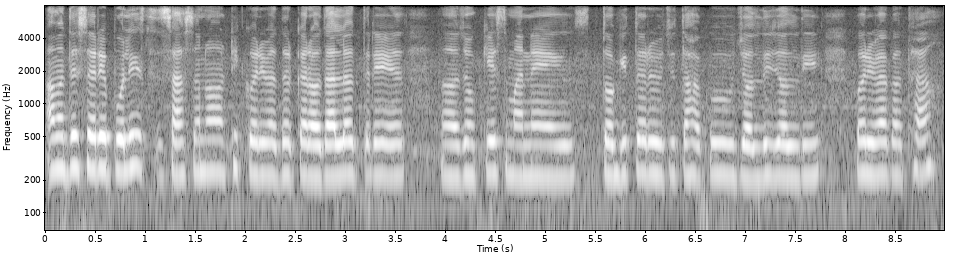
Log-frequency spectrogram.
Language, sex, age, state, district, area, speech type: Odia, female, 18-30, Odisha, Subarnapur, urban, spontaneous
